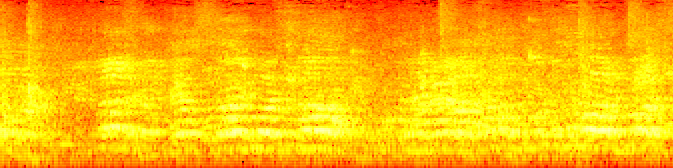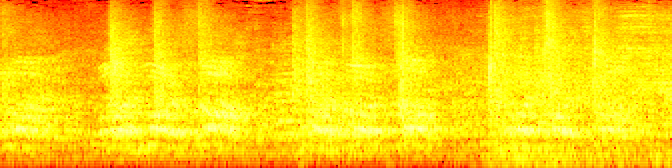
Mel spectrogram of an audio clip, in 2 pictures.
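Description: Drums pound with crashing cymbals.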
